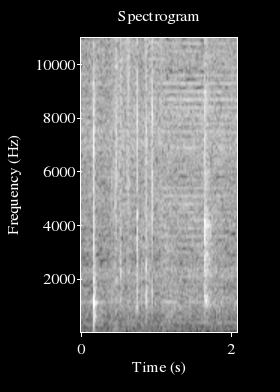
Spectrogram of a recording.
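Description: A sharp click, then a few fainter ticks.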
